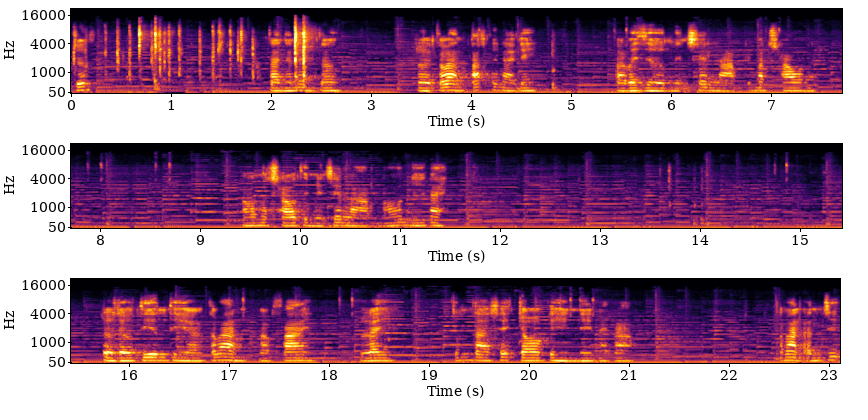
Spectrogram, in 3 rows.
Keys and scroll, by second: 2.3 Return.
